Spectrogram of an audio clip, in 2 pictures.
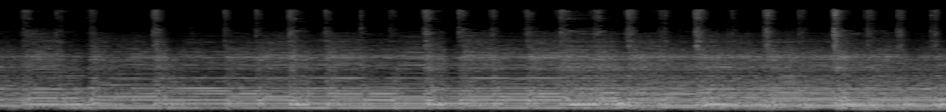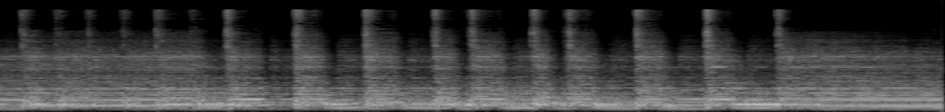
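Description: Electric guitar played through a small combo amplifier, an instrumental passage with no singing. From about eight and a half seconds in it turns to quick, evenly spaced strummed chords, a few strokes a second, which stop about a second before the end.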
